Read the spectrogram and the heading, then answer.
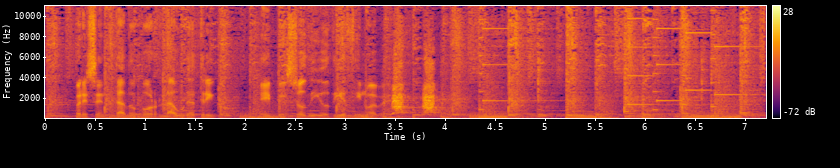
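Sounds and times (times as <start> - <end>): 
speech: 0.3 - 4.9
dog barking: 3.5 - 4.1
bright musical backing with chiming tones: 4.3 - 7.2.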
